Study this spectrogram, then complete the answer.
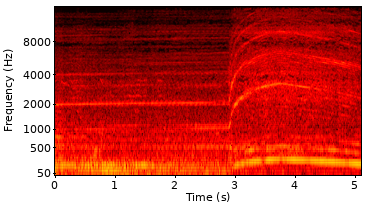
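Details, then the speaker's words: Mixer grinder motor after the broken carbon brush wire was rejoined: it snaps on and whines up to a high, steady pitch with no sputtering; the motor runs normally after repair. "बाकी मिक्सर का motor okay."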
